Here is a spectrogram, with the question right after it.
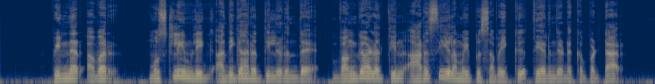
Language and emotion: Tamil, neutral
